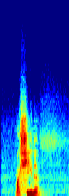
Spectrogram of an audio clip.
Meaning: machine (mechanical or electrical device)
- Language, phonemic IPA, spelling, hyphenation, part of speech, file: Dutch, /mɑˈʃin(ə)/, machine, ma‧chi‧ne, noun, Nl-machine.ogg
